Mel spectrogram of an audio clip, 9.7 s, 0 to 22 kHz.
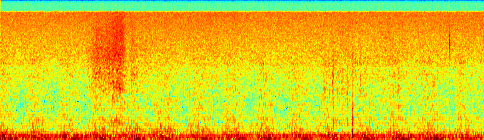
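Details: BMW E60 with an uneven, wavering idle thrum and no warning lights. Dealers cannot find the cause; the fault appears every 200–300 miles, on highway or in parking, and clears after the engine is off a few minutes.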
